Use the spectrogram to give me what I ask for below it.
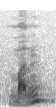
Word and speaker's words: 門: from today's lesson one the character for door or gate is a pictogram of a set of double doors pronounced man a doorway is called manko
